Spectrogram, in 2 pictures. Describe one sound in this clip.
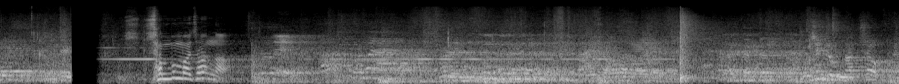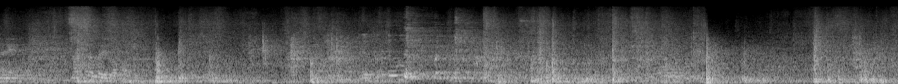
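Boxing gloves thud against each other in quick punches.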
